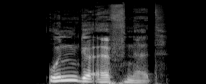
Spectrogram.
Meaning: unopened
- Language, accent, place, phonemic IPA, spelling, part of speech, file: German, Germany, Berlin, /ˈʊnɡəˌʔœfnət/, ungeöffnet, adjective, De-ungeöffnet.ogg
